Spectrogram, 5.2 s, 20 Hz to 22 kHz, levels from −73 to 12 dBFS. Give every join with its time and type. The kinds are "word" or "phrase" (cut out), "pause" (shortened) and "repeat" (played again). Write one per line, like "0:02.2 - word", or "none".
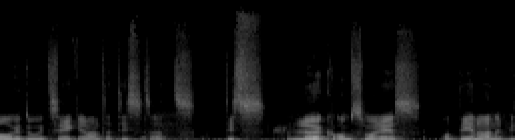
0:01.4 - word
